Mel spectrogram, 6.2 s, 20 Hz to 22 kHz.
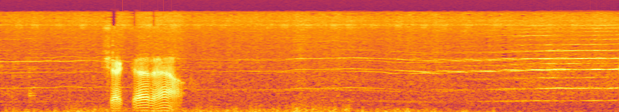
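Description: KFPlane F-35 4-channel RC model jet with a 6-axis gyro flies overhead, its thin whining motor tone gliding steadily in pitch at moderate distance, while a person speaks briefly.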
